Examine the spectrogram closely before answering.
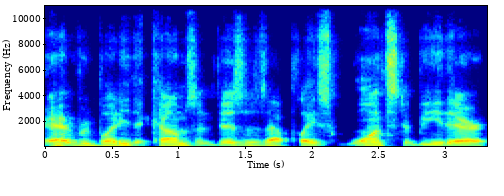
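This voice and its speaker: A man with a medium-pitched voice speaks at a moderate pace in a normal speaking voice, on a very clean recording with a silent background. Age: 60s. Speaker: army veteran and retired police officer, paranormal investigator. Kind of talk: casual interview chat. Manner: casual, filler-heavy.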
